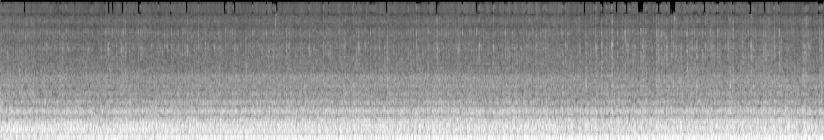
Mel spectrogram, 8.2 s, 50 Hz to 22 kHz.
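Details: Rebuilt 426 Gen 2 Hemi crate engine (new heads, intake, pistons) on a run stand, flat-tappet cam break-in at about 2400–2500 rpm, 32° timing, kept under 2,800: even, steady V8 drone, no valvetrain ticking or knocking; normal high idle.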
